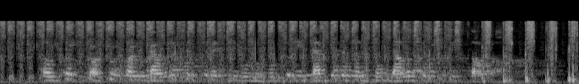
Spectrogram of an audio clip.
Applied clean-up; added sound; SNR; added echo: none; Writing; 0 dB; reverberation time 2.2 s.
